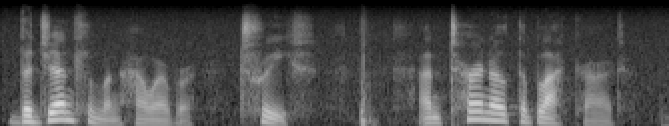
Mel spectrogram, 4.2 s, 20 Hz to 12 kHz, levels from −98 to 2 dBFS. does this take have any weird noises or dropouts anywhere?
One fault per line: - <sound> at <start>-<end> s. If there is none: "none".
- thud at 2.2-2.4 s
